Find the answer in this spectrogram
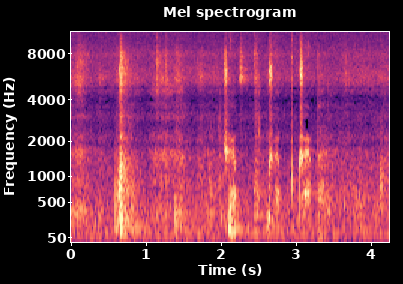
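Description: Irregular footsteps scuffing and crunching on a rocky cave floor, a dozen or so short, uneven steps.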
